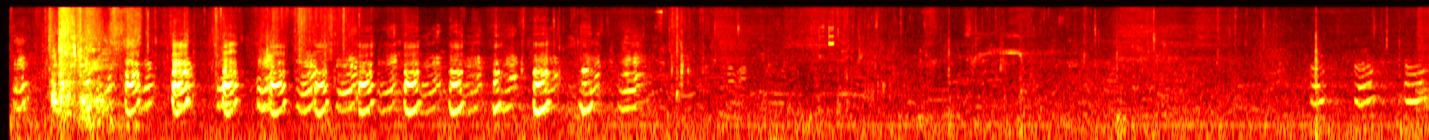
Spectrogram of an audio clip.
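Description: A sea lion gives a rapid series of hoarse, honking barks, then falls quiet before a few more.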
